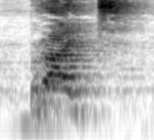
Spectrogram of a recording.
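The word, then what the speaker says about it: bright: Okay, ब्राइट, BRIGH silent T, ब्राइट।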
